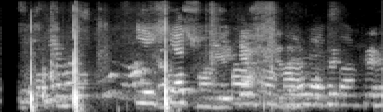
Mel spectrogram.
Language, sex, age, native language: Icelandic, male, 9, Icelandic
